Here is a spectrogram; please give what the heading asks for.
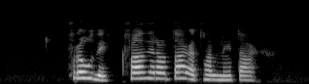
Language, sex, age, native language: Icelandic, female, 30-39, Icelandic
